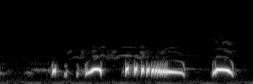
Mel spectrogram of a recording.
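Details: Morning coo of a spotted dove of the thổ voice style: soft hesitant notes, a rounded rising-falling coo, a quick stuttered series sliding into a drawn-out falling note, then a final arched coo.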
